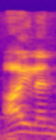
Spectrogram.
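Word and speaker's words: island: ايلاند يعني جزيره ما بنطقش حرف الاس.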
